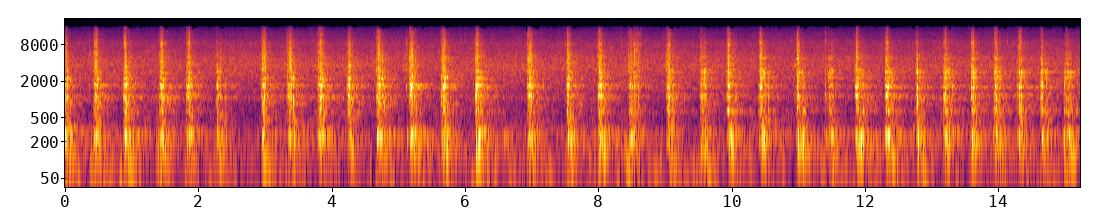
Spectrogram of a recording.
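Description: Kitchen knife chopping fresh green herbs on a wooden cutting board: a steady, even run of knocks, about two or three chops a second.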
